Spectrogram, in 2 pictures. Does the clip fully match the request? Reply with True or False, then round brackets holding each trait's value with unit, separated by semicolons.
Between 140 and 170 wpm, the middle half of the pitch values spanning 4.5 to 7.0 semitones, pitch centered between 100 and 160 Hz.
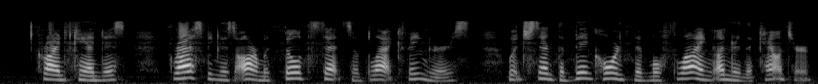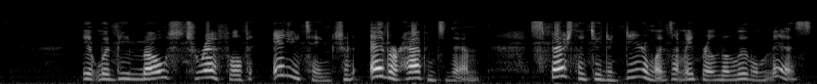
False (160 wpm; 5.1 semitones; 235 Hz)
